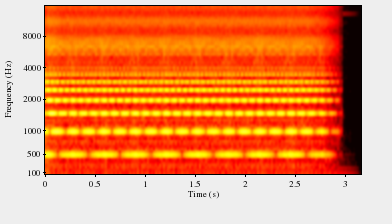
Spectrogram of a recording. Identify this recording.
Trumpet C3 CHO
These are the "Instrument" sounding sounds from a broken keyboard. The
name of the file itself explains spot on what is expected.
